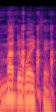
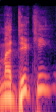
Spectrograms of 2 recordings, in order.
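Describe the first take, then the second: First: The name is said as Madueke. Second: The name is said as Maduki. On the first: The speaker calls it right. "no, Madueke" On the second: The speaker calls it wrong. "He calls him like Maduki"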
